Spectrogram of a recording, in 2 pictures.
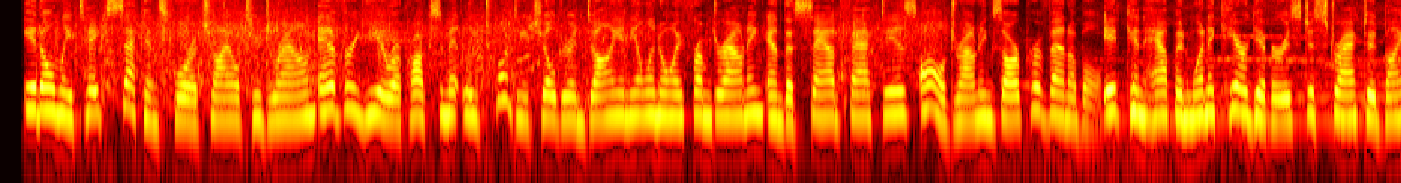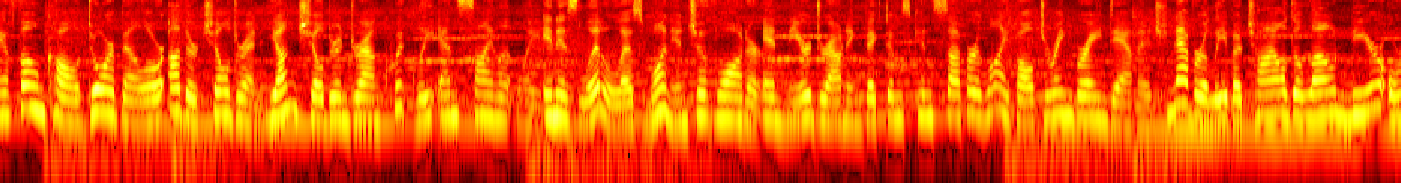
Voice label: public service announcements; drown; DCFS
